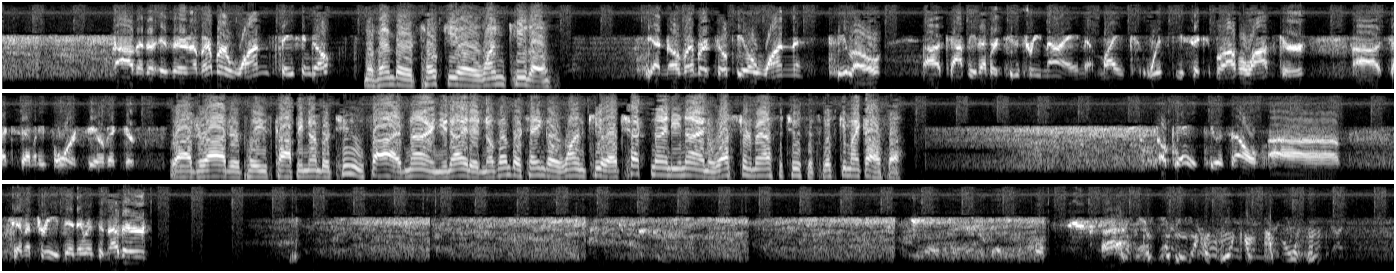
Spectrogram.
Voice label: SSB USB 21MHz

